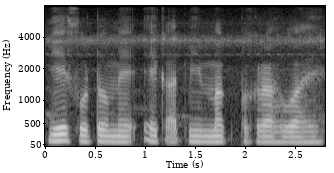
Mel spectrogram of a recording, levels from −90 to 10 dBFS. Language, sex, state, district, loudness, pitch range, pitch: Hindi, male, Arunachal Pradesh, Papum Pare, -18 LUFS, 110-125 Hz, 115 Hz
